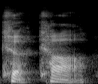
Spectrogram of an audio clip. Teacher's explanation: in the English pronunciation, this is a k sound, which is a velar plosive, as in k, ka.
